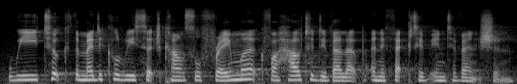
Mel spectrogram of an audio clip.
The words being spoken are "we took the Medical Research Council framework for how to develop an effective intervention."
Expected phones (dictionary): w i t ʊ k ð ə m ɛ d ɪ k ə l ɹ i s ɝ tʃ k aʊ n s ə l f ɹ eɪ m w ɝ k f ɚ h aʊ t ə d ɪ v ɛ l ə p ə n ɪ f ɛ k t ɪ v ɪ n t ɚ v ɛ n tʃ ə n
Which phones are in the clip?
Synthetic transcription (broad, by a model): w i t ʊ k ð ə m ɛ d ɪ k ə l ɹ i s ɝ tʃ k aʊ n s ə l f ɹ eɪ m w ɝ k f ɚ h aʊ t ə d ɪ v ɛ l ə p ə n ɪ f ɛ k t ɪ v ɪ n t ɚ v ɛ n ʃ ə n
